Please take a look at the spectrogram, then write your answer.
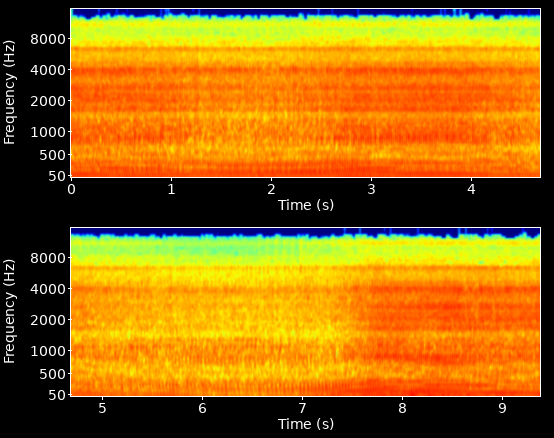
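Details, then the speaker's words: Old Lawn-Boy two-stroke self-propelled mower on mixed gas, air filter missing, mowing short grass: pitch swells and sags every few seconds instead of holding steady; running rough and hunting under load. "to take it elsewhere because it is running rough and I don't want it fling all kinds of crap at my house"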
